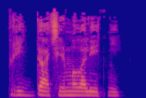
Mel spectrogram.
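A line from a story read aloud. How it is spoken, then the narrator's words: Through gritted teeth. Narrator (Russian): процедила сквозь зубы я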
